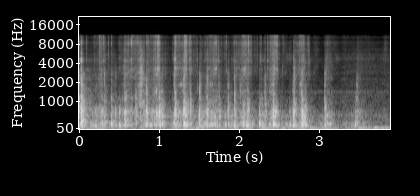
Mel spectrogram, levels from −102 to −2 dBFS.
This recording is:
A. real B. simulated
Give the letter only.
B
